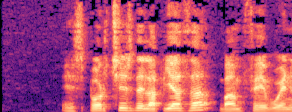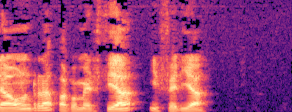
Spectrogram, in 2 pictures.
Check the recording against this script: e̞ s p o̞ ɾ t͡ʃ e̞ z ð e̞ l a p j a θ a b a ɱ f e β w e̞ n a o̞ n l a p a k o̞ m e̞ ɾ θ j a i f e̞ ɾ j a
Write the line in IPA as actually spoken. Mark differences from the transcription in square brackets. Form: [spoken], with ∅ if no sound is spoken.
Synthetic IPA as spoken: e̞ s p o̞ ɾ t͡ʃ e̞ z ð e̞ l a p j a θ a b a ɱ f e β w e̞ n a o̞ n [r] a p a k o̞ m e̞ ɾ θ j a i f e̞ ɾ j a

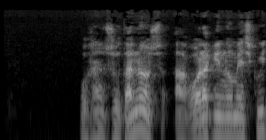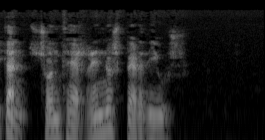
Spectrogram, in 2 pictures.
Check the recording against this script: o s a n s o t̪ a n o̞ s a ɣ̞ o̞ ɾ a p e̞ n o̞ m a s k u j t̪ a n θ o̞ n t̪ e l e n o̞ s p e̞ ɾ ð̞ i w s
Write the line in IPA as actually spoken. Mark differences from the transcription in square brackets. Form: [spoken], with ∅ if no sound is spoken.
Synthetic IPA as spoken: o s a n s o t̪ a n o̞ s a ɣ̞ o̞ ɾ a [k] e̞ n o̞ m [e] s k u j t̪ a n [s] o̞ n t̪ e [r] e n o̞ s p e̞ ɾ ð̞ i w s

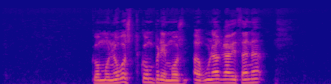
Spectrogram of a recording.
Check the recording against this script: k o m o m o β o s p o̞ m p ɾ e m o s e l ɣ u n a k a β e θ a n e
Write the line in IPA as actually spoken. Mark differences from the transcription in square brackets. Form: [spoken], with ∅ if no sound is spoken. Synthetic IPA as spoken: k o m o [n] o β o s [k] o̞ m p ɾ e m o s [a] l ɣ u n a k a β e θ a n [a]

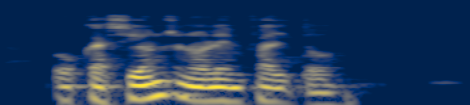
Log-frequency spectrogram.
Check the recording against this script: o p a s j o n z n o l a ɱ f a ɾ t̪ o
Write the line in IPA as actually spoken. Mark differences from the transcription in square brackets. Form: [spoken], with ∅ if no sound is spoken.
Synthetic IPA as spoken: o [k] a s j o n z n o l [e] ɱ f a [l] t̪ o

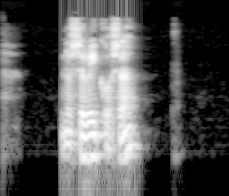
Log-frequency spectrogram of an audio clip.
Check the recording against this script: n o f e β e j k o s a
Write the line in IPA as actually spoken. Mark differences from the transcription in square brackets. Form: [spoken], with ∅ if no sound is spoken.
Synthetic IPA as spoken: n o [s] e β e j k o s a

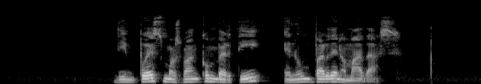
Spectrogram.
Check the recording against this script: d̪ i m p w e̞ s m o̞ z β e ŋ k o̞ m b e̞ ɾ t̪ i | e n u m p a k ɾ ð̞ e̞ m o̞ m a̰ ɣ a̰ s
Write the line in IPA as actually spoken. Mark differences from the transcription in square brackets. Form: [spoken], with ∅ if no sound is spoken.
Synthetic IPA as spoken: d̪ i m p w e̞ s m o̞ z β [a] ŋ k o̞ m b e̞ ɾ t̪ i | e n u m p a [∅] ɾ ð̞ e̞ [n] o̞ m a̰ [ð] a̰ s

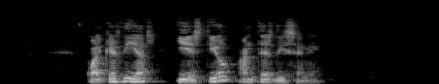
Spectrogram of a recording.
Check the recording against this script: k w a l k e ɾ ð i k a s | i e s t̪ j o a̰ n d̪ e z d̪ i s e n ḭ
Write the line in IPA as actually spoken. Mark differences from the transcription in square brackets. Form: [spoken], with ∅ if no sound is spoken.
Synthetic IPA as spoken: k w a l k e ɾ ð i [∅] a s | i e s t̪ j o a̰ n [t̪] e z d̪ i s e n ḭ

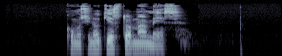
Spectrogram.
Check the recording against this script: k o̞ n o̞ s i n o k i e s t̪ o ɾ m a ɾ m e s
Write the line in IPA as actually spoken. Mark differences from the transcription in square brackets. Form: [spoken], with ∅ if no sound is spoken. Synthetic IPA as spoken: k o̞ [m] o̞ s i n o k [j] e s t̪ o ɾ [n] a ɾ m e s

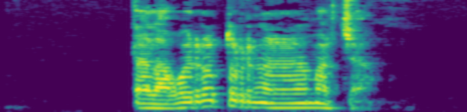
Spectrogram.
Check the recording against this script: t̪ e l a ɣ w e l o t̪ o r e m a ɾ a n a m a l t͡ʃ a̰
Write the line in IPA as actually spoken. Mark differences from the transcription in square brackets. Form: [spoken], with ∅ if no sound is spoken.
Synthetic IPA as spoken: t̪ [a] l a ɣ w e [r] o t̪ o r e [n] a ɾ a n a m a [ɾ] t͡ʃ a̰

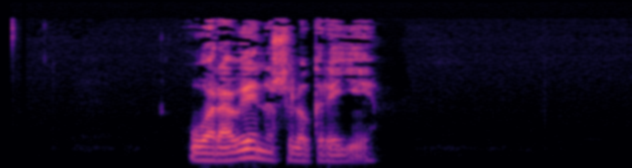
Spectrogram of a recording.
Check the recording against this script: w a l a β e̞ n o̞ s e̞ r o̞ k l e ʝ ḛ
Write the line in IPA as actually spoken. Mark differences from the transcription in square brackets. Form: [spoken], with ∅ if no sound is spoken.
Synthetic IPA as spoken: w a [ɾ] a β e̞ n o̞ s e̞ [l] o̞ k [ɾ] e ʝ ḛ

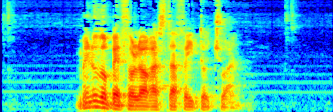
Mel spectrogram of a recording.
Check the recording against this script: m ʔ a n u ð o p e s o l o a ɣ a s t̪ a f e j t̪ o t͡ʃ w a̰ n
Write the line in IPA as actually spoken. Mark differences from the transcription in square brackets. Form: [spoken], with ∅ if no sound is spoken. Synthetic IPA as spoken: m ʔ [e] n u ð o p e [θ] o l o a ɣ a s t̪ a f e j t̪ o t͡ʃ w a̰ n

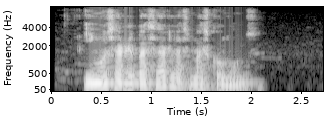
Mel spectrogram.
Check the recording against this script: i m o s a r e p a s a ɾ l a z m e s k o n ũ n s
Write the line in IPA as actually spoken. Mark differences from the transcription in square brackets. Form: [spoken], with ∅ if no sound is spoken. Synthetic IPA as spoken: i m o s a r e p a s a ɾ l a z m [a] s k o [m] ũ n s

